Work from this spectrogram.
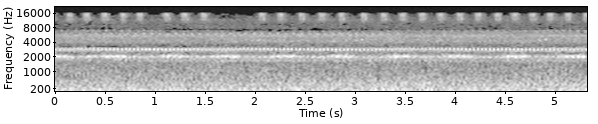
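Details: Crickets in the evening by a deck with decoration lights. Regular chirps sound about twice a second over a persistent high-pitched trill and even background hiss.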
